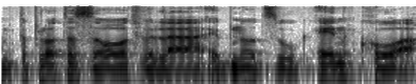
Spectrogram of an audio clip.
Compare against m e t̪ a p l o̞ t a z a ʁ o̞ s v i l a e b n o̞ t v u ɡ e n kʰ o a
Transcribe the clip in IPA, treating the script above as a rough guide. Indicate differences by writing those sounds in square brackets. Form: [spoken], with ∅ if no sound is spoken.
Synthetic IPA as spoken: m e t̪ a p l o̞ t a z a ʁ o̞ [t] v [e] l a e b n o̞ t [z] u ɡ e n kʰ o a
